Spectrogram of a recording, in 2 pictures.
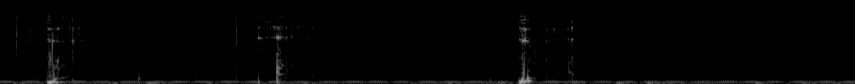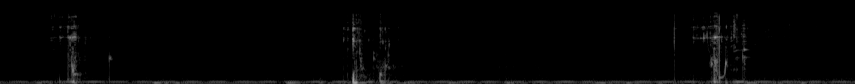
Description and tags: Sloshes In Bottle FF262
Liquid sloshes in bottle, liquid hitting inside of glass bottle, deep, slowly shaking bottle back and forth slower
